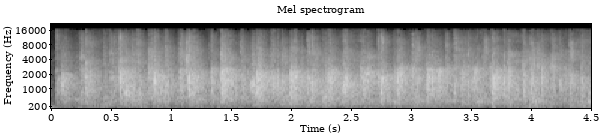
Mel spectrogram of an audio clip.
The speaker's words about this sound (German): Großen Applaus.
